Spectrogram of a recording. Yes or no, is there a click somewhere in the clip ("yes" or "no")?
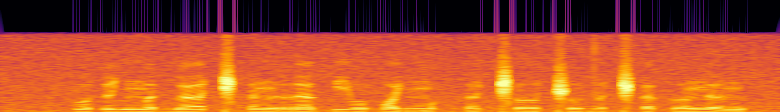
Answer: yes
